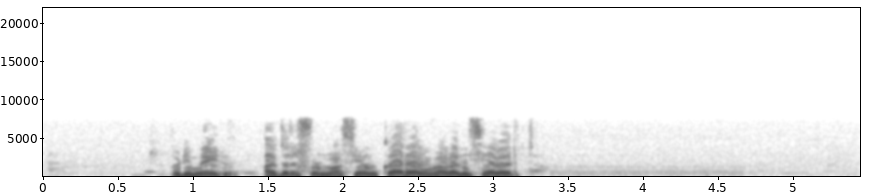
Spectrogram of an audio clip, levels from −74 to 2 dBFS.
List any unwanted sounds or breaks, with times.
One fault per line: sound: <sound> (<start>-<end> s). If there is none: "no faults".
no faults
